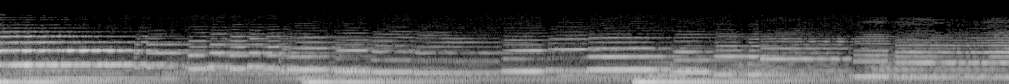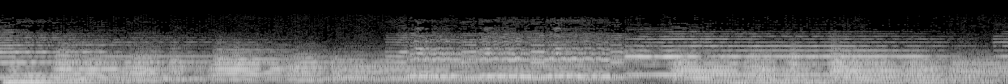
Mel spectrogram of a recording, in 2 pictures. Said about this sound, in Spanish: Vamos a hacer una breve descripción de este instrumento, que antes de seguir, por cierto, quiero hacer notar ese espectacular solo de clarinete que hemos oído y que pertenece a la obra de Rhapsody in Blue de George Gershwin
